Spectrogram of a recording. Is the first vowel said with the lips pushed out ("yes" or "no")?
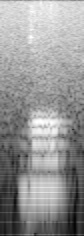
yes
